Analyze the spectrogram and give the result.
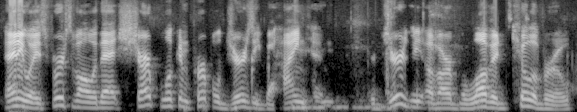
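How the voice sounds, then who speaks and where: A man's voice: fairly high pitch, lively intonation, a little fast, bright, forceful tone, a little hiss or hum. A man hosting a casual hockey podcast, jokey and chatty, recording remotely. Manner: jokey, chatty, laughs often. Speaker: podcast host. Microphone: remote call setup.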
